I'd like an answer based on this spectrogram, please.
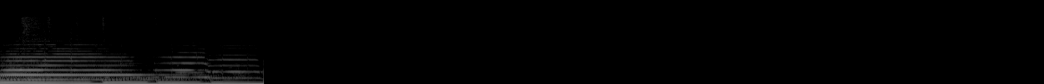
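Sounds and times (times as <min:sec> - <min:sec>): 
instrumental music: 0:00.0 - 0:02.7.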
